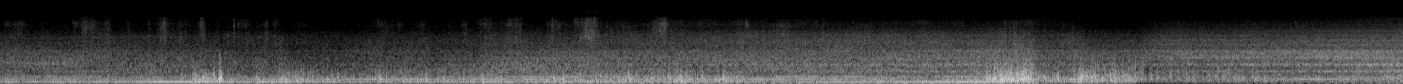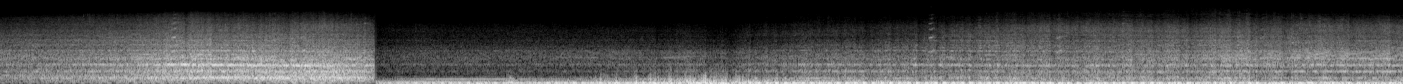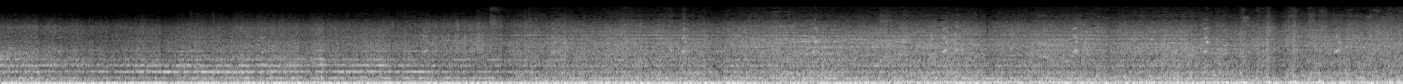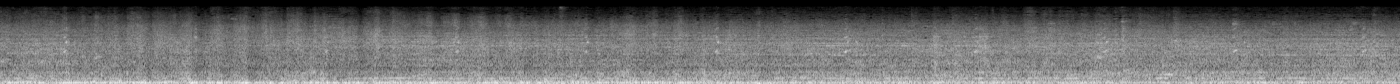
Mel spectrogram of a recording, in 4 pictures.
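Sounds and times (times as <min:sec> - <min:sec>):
train horn: 0:03.7 - 0:56.0
deep diesel rumble: 0:17.8 - 0:55.6.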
